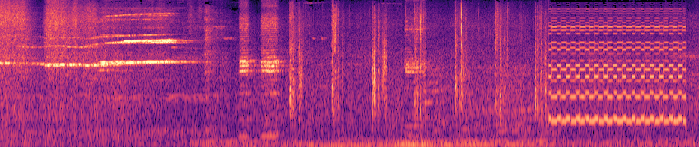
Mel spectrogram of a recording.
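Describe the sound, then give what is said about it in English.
Metal wheels squeal as a train arrives at a downtown Santa Monica station. A steady low rumble runs throughout, thin high-pitched squeals come early, and a loud harmonic metallic screech rises near the end. “Now arriving downtown Santa Monica Station.”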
